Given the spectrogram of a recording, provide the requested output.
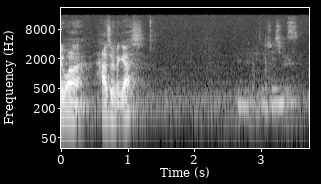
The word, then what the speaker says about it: pnictogens: Pictogens? It's a loud P. It's pronounced. Pictogens? I'm lying. It's not pronounced. These are the pnictogens.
